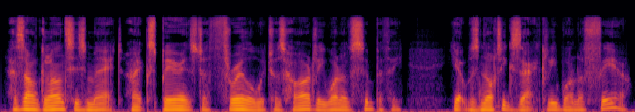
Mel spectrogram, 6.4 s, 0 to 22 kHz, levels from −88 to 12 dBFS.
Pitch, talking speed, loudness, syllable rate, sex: 105 Hz, 200 wpm, -19 LUFS, 5.8 syllables/s, male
